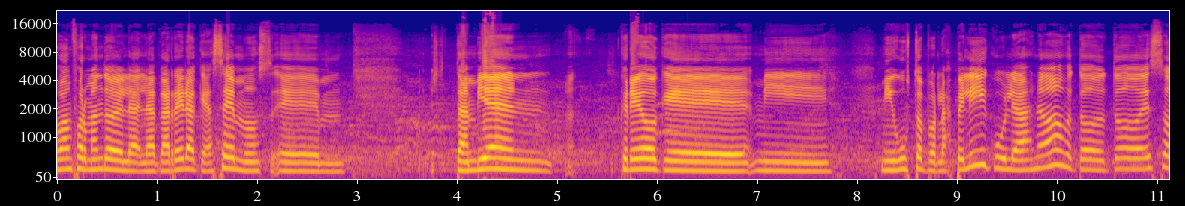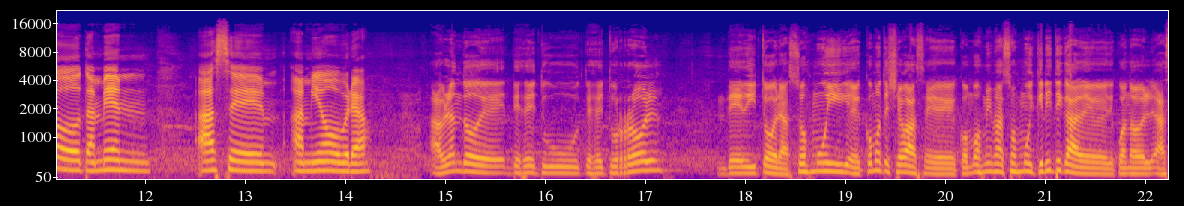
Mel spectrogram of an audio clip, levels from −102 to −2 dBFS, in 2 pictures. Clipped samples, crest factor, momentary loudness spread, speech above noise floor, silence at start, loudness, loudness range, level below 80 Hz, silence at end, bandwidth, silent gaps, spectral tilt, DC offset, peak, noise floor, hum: under 0.1%; 18 dB; 16 LU; 25 dB; 0 s; -16 LUFS; 9 LU; -48 dBFS; 0 s; 17 kHz; none; -4 dB/octave; under 0.1%; 0 dBFS; -42 dBFS; none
